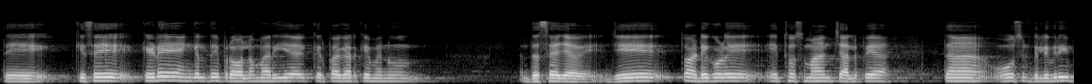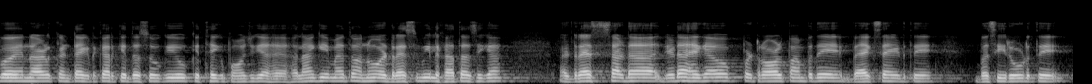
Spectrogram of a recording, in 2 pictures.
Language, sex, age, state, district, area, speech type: Punjabi, male, 45-60, Punjab, Fatehgarh Sahib, urban, spontaneous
